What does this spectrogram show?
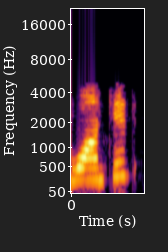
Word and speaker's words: wanted: La E no se pronuncia. Solo se pronuncia la E y se convierte casi en una I, es cuando terminan en T y en D. El sonido, como en wanted, needed.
